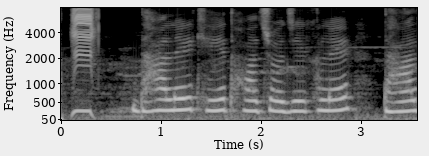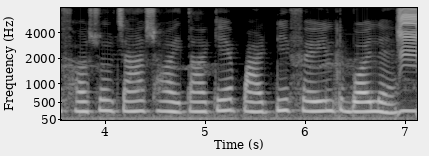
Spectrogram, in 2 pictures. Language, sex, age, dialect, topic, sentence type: Bengali, female, 18-24, Jharkhandi, agriculture, statement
